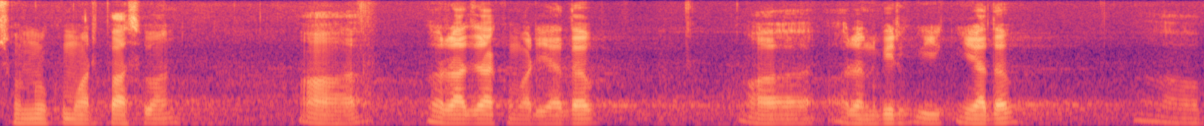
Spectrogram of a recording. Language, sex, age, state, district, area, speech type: Maithili, male, 30-45, Bihar, Purnia, rural, spontaneous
